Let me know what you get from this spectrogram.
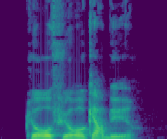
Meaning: chlorofluorocarbon
- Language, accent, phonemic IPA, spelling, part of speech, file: French, France, /klɔ.ʁɔ.fly.ɔ.ʁɔ.kaʁ.byʁ/, chlorofluorocarbure, noun, LL-Q150 (fra)-chlorofluorocarbure.wav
